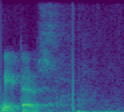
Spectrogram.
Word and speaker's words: debtor: Same thing debtors. Very simple. When a businessman sells goods on credit to customers, those customers are called debtors. Student, here B is silent, means we can say debtor, not debtors.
